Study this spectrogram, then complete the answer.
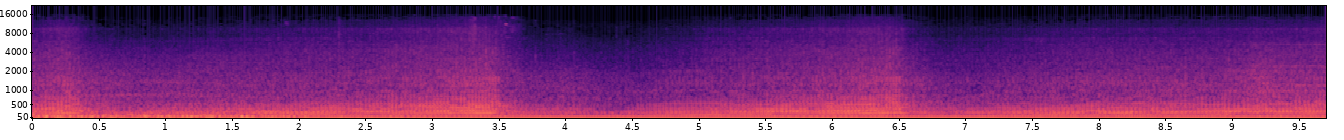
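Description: A motorcycle engine roars steadily, rising in pitch as it speeds up and dropping as it shifts gear.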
